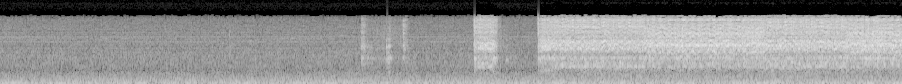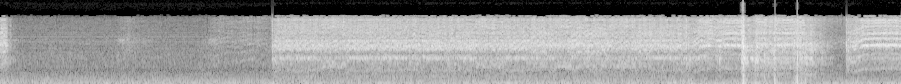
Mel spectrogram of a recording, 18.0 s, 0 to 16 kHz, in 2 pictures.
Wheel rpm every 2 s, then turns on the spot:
0, 0, 50, 150, 110, 10, 150, 160, 140.
none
